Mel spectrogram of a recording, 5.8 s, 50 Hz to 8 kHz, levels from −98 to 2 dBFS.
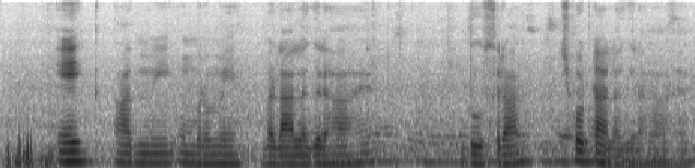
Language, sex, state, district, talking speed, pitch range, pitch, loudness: Hindi, male, Chandigarh, Chandigarh, 135 wpm, 110-130 Hz, 125 Hz, -21 LUFS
